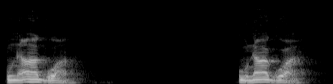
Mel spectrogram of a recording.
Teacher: the accent or the stress falls on the first A.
